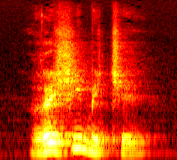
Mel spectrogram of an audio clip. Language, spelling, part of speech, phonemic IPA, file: Dutch, regimetje, noun, /rəˈʒiməcə/, Nl-regimetje.ogg
- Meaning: diminutive of regime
